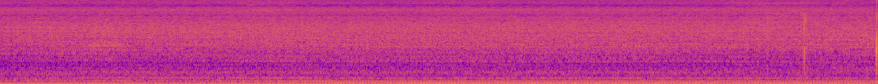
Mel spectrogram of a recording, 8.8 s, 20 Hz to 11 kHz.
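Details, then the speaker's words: 2006 Honda Element K24 that had a P0301 cylinder 1 misfire: steady, smooth idle with no stumble. Live data shows zero misfire counts. "I can already tell that it's running really smooth."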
